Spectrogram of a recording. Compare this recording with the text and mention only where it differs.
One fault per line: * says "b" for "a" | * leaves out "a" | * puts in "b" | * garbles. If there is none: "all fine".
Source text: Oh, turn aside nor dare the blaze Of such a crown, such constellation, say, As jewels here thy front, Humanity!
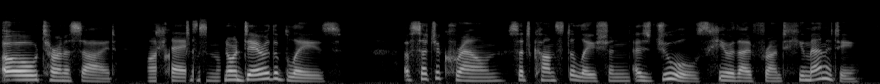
* garbles
* leaves out "say"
